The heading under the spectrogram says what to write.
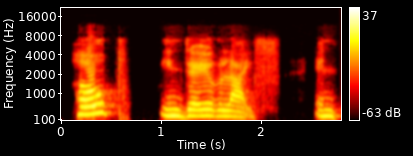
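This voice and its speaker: With a non-native accent, a woman talks at a very slow pace and a fairly high pitch, with ordinary pitch variation. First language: not English. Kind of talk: panel discussion.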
